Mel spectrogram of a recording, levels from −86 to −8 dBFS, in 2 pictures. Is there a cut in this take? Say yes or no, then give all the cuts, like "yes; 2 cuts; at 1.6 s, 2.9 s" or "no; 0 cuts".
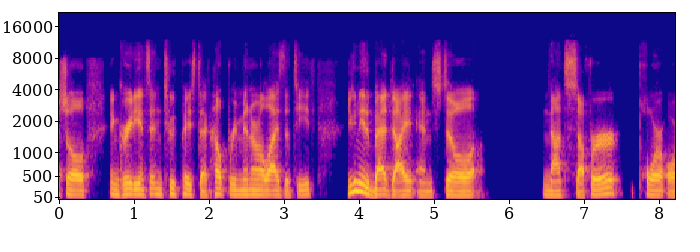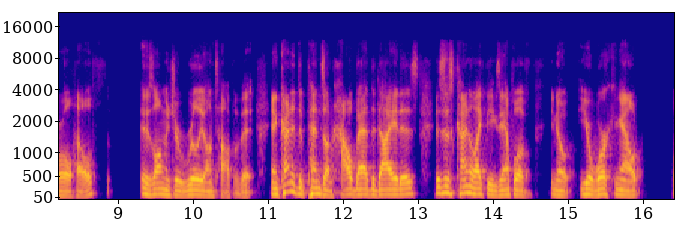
no; 0 cuts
